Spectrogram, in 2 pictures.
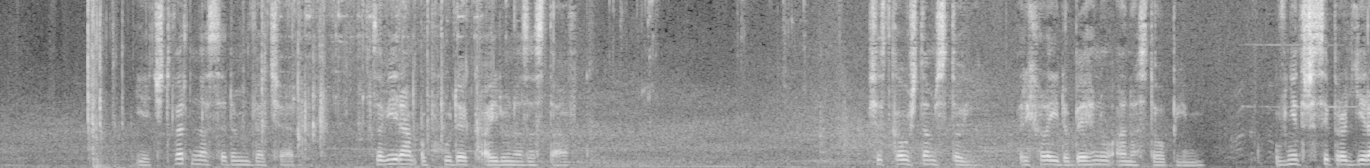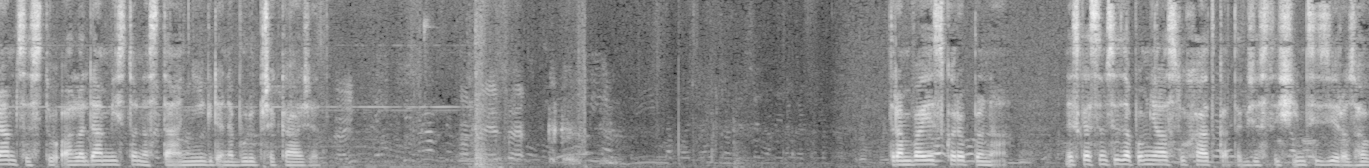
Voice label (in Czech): Narace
